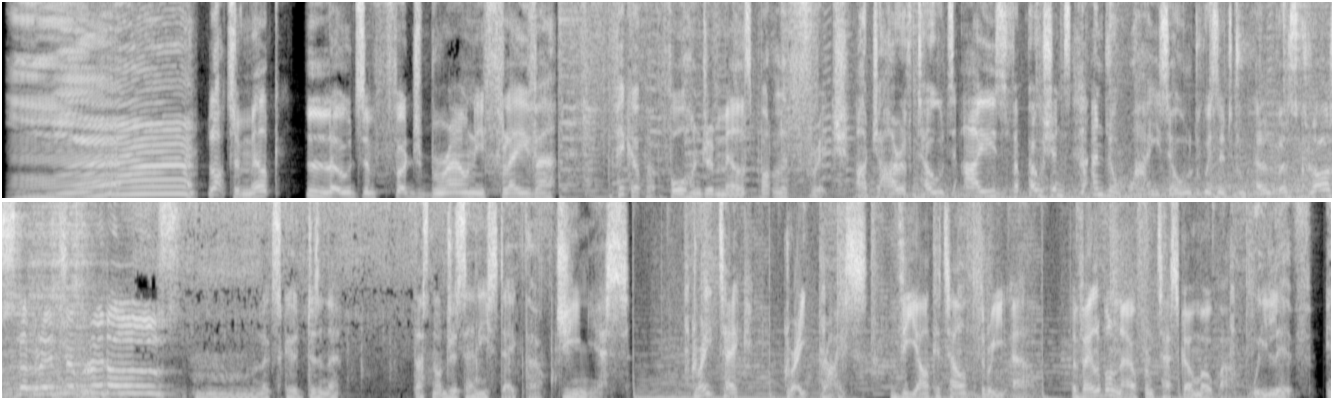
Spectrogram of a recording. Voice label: commercial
